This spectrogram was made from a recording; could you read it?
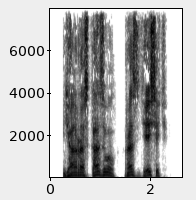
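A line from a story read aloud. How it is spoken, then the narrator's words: Grumbled. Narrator (Russian): пробурчал Перин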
